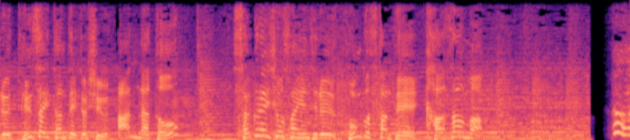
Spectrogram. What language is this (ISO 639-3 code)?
jpn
